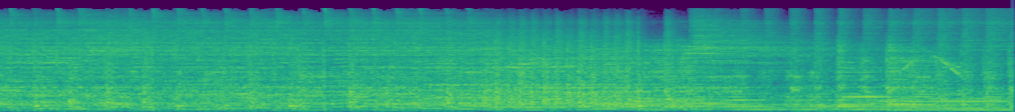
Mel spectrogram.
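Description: Live garage rock band playing an instrumental passage, with electric guitar and drum kit driving it and no vocals.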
